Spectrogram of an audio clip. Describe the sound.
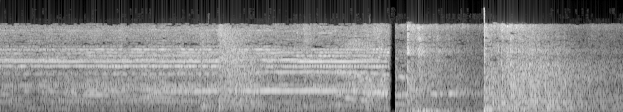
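Two sharp, loud gunshots crack about a second apart, fired directly at protesters by security forces in Sardasht and recorded on a citizen's camera, over a noisy outdoor background with voices and commotion.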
